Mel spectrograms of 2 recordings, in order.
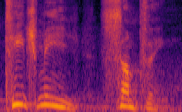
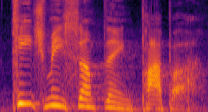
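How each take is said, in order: First: Slow reflective. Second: Mock excited kid asking; half yelled, excited grandson; eager child. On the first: Shown as a demonstration. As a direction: linger on each word as a lesson. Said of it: "That's what picture of meekness is". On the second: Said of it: "excitedly, he almost yells it".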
